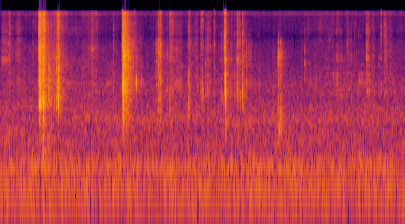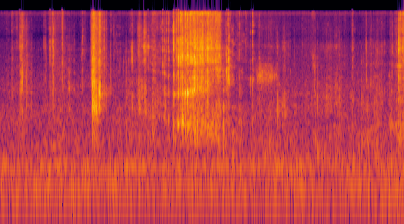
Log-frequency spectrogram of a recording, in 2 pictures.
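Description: Crisp, hollow pani puri shells being cracked open and bitten, with a few sharp single crackles and a louder, half-second crunch about six seconds in.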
